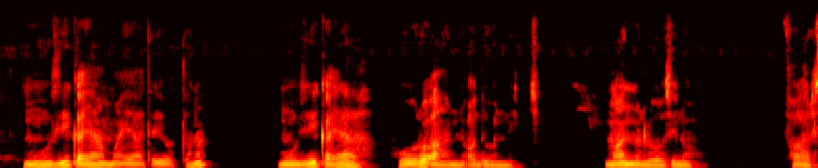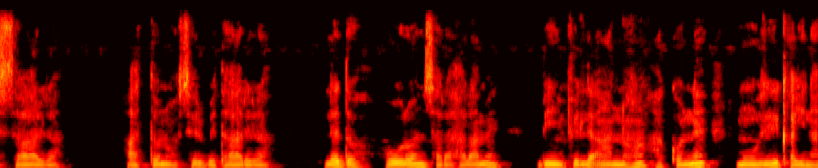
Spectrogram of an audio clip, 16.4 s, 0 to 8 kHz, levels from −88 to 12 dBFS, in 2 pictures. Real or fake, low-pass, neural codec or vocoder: real; 7.2 kHz; none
